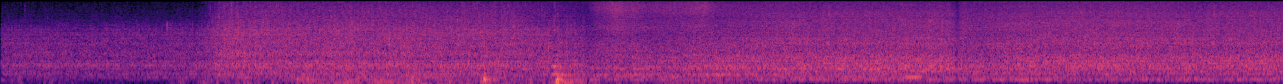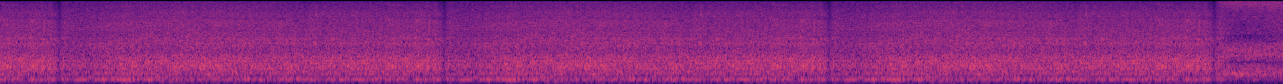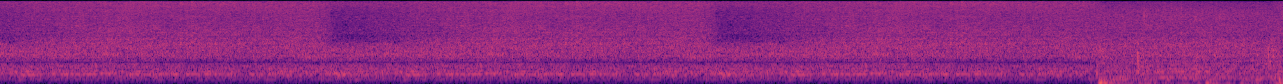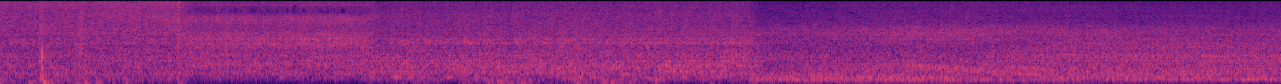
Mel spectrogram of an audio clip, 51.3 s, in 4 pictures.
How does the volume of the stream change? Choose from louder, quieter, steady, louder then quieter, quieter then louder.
steady.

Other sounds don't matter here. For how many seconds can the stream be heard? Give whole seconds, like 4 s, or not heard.
51 s.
